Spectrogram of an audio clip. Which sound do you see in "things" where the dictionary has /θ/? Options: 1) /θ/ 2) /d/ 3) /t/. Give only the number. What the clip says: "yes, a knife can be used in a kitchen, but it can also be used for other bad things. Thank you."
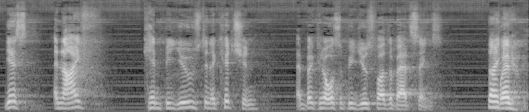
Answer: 1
